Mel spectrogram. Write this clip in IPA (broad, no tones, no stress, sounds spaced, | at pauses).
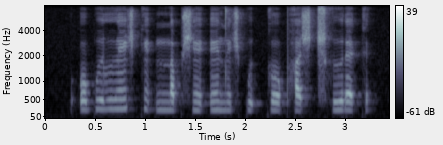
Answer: ʔ o p ɯ lː ẽ ʃ k ẽ ʔ nː a p ʃ ẽ ʔ ẽ d ẽ ʃ p ɯ ʔ k ɤ pʰ a ʃ ʈ͡ʂʰ ɯ ɾ ɛ k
